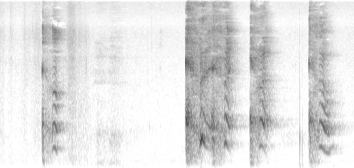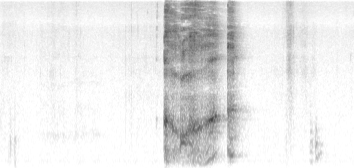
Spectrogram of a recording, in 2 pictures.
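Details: Dog cough: harsh, hacking coughs in short runs, about six bursts with pauses, some ending in a throat-clearing gag.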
